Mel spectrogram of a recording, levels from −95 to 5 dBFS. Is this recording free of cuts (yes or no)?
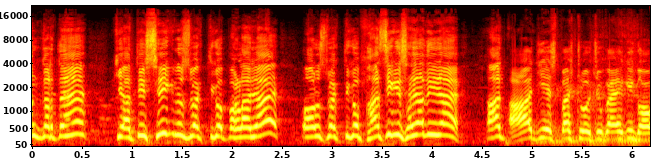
no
